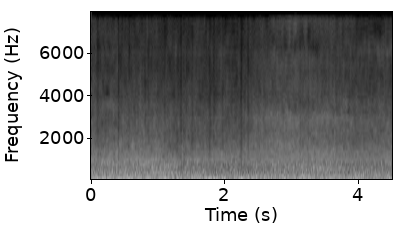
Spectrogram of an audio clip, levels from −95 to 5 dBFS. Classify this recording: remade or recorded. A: remade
